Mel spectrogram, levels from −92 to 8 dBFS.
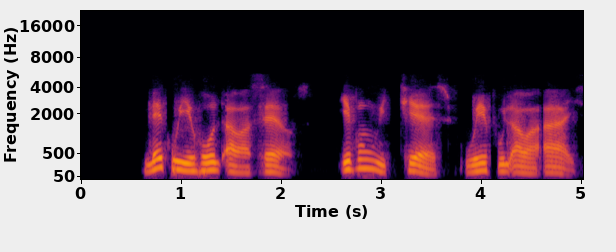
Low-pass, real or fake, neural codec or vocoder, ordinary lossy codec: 5.4 kHz; fake; autoencoder, 48 kHz, 128 numbers a frame, DAC-VAE, trained on Japanese speech; AAC, 24 kbps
